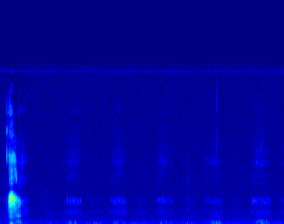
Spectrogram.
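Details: Female Angora cat protesting indoors because she wants to go out while it is raining: one loud, short, bright meow at the start, then soft, evenly spaced faint sounds repeating about once per second.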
